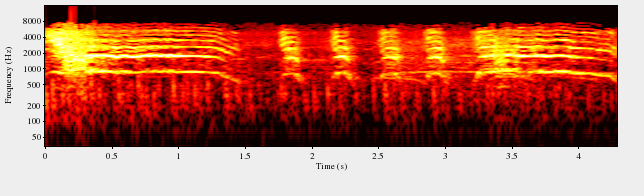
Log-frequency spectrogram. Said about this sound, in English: In the confusion, Tonto depended upon speed and his wild yells to be taken for just another Blackfoot brave.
